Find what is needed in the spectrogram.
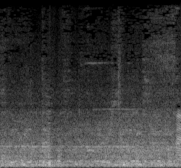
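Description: Steady road and tyre noise of a moving car, heard from inside the cabin.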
